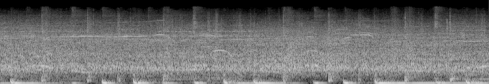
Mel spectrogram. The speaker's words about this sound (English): Bryant, yes! Serving up a facial on Yao Ming. Standing ovation for Kobe Bryant.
